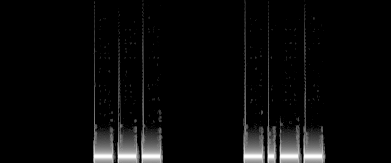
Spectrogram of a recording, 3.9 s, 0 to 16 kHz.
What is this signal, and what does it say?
Morse code, heard as a keyed tone, about 20 wpm, 700 Hz. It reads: O Y
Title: 190 Lesson 31d - Letter v - Two Characters 20wpm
